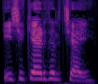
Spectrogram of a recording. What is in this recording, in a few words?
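"ishekerttur" ergative plural, Archi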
